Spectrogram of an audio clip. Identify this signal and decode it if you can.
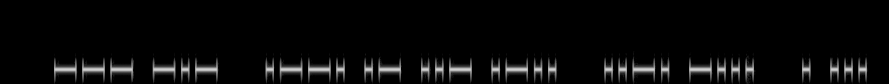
Morse code, heard as a keyed tone, about 17 wpm, 700 Hz. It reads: OK PAUL FB ES
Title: Practice QSO - Exchange 2 - Info - 17wpm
